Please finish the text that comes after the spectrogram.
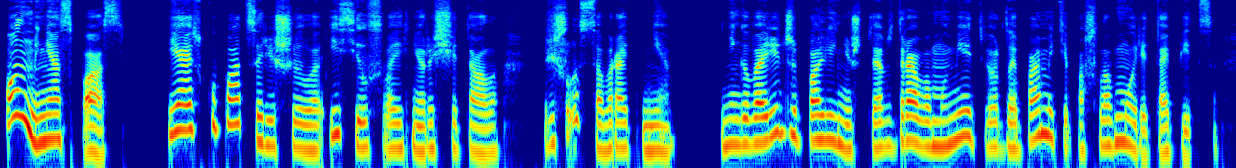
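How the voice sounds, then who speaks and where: A woman narrating a first-person audiobook in a wry, even storytelling manner. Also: mid-range voice, brisk, no room sound, clean studio sound.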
